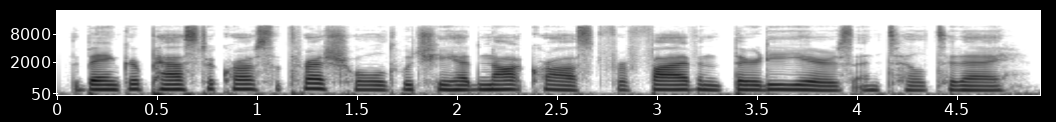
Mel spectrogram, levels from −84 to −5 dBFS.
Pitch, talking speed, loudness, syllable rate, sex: 185 Hz, 230 wpm, -19 LUFS, 5.6 syllables/s, female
